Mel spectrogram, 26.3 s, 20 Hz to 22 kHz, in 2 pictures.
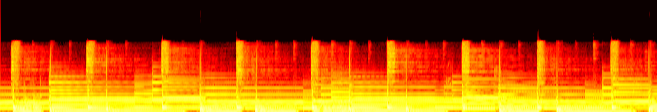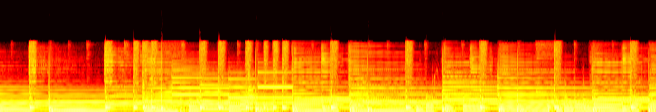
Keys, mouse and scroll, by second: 0.1 click, 1.3 click, 1.4 click, 2.5 click, 4.3 click, 4.3 click, 5.6 click, 6.9 click, 8.0 click, 9.8 click, 9.8 click, 11.0 click, 12.6 click, 13.2-13.7 scroll down 2, 16.8 click, 17.9 click, 20.7 click, 21.9 click, 22.6 click, 23.6 click, 26.1 middle click.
